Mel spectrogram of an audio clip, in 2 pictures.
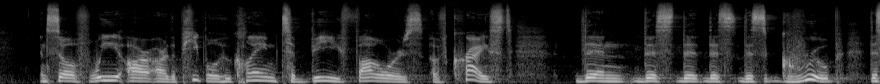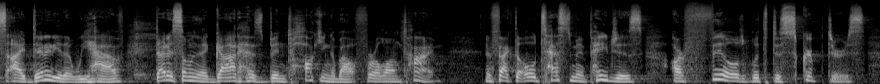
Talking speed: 165 wpm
